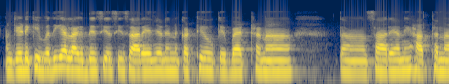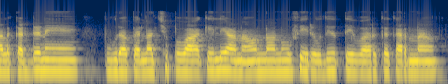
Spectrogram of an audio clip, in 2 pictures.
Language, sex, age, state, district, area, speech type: Punjabi, female, 30-45, Punjab, Muktsar, urban, spontaneous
